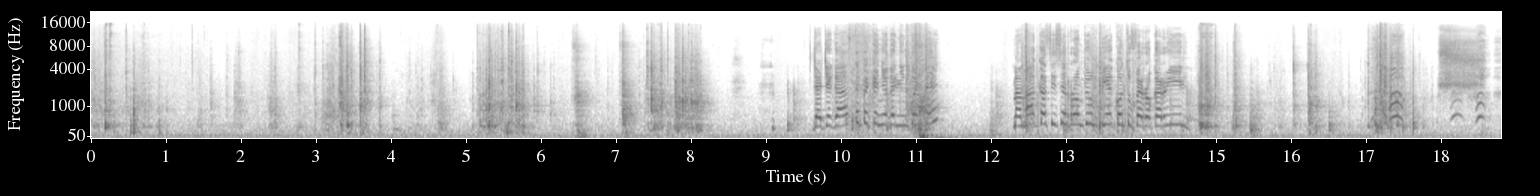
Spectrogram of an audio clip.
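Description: A woman speaks with animation.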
